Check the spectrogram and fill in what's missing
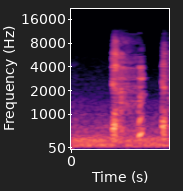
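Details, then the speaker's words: Adult woman at a campaign rally, three short, sharp coughs in quick succession over faint room noise; a recurring coughing bout she attributed to allergy and talking. "Okay, so she's coughing, but wait, hold the commentary. It turns out this is like a recurring thing, which you're going to see in this video."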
